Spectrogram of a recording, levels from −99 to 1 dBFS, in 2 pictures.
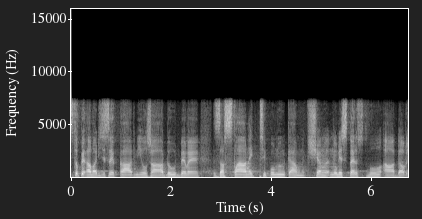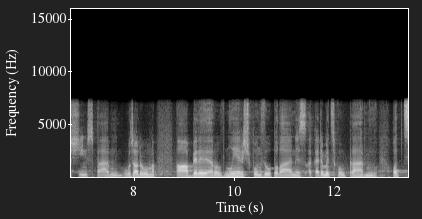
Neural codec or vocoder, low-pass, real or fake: codec, 16 kHz, 0.5 kbps, X-Codec, HuBERT features, trained on balanced general audio; 7.2 kHz; fake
